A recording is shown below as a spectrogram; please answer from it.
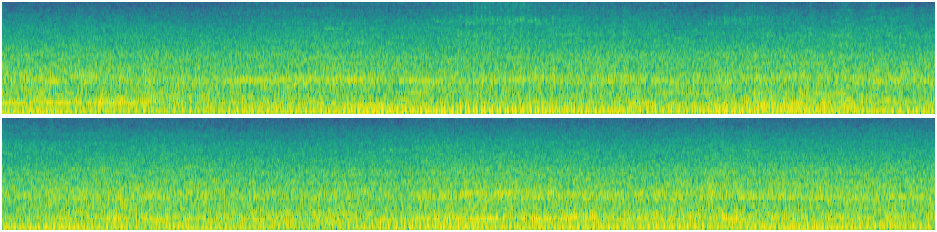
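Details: Bobcat Predator Pro zero-turn, Generac engine, after repair for power loss in tall grass, blades sharpened and balanced, cutting: steady drone holding pitch, no sag or stumble, pulls load cleanly; believed fixed.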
